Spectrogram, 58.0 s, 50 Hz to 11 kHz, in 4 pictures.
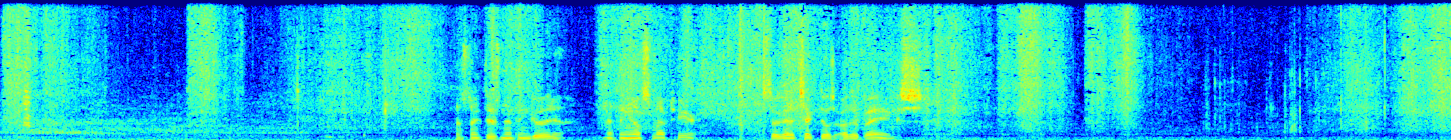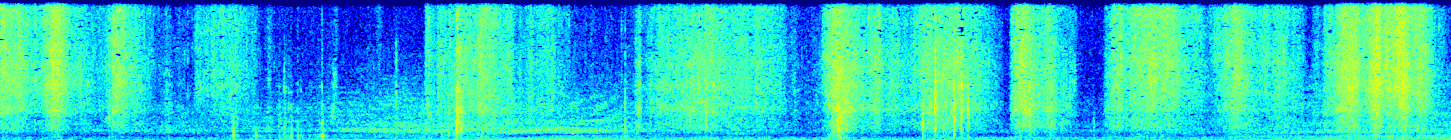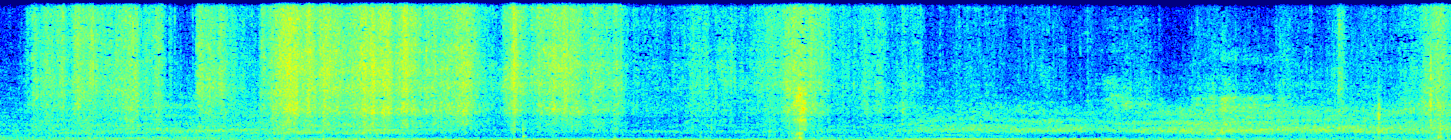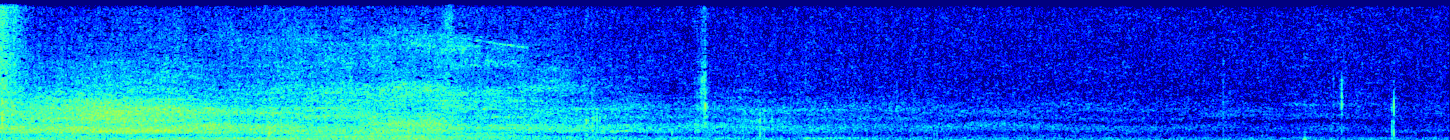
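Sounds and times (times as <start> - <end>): plastic trash bags rustling: 0.0 - 40.0, 41.8 - 43.9
low engine rumble: 0.0 - 58.0.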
